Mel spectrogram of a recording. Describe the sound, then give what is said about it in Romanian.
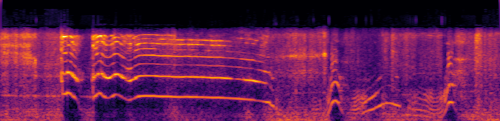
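A rooster crows with a strangely dog-like, howling tone: one long wavering call held for about two seconds, followed by several short yelping bursts, loud against steady background noise. “Uh, Băi, un cocoș un... hibrid cu un câine.”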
